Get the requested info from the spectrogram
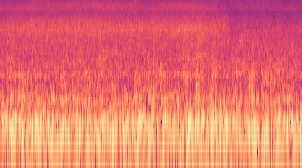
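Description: Running noise of a moving Indian Railways express train heard from inside the coach at an open window: a steady, even rumble of wheels on the rails.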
